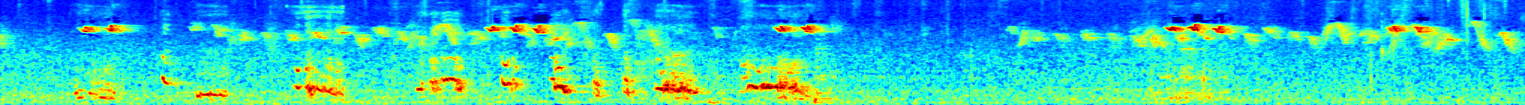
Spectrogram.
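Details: Week-old Labrador Retriever puppies from Josey's litter, several voices overlapping in short whimpering whines, some mid-pitched and wavering, others thin high squeaks in bursts, with quiet pauses around six to seven seconds.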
